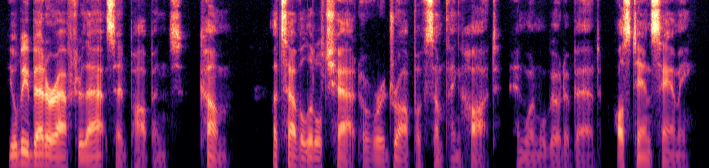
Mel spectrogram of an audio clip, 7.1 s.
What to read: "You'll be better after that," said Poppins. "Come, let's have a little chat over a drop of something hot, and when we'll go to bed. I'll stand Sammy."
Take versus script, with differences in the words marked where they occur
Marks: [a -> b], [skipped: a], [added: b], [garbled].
"You'll be better after that," said Poppins. "Come, let's have a little chat over a drop of something hot, and when we'll go to bed. I'll stand Sammy."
